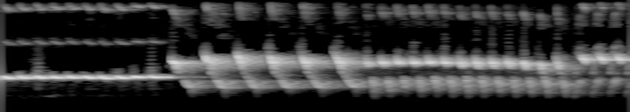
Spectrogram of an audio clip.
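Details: Canary song beginning with a steady whistled tone, then a fast repeated run of descending chirps, about three per second, flowing into high rapid trills; clear and close.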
